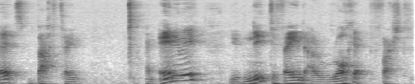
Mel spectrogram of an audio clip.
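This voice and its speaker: A man's voice: lowish voice, wildly swooping pitch, takes it slowly, fairly bright tone, echoey room, pitched below the performer's own voice, full character voice. A man voicing a firm but fond mother bear in a children's storybook.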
